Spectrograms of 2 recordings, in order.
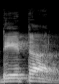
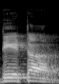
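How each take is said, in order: The two takes are said the same way.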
